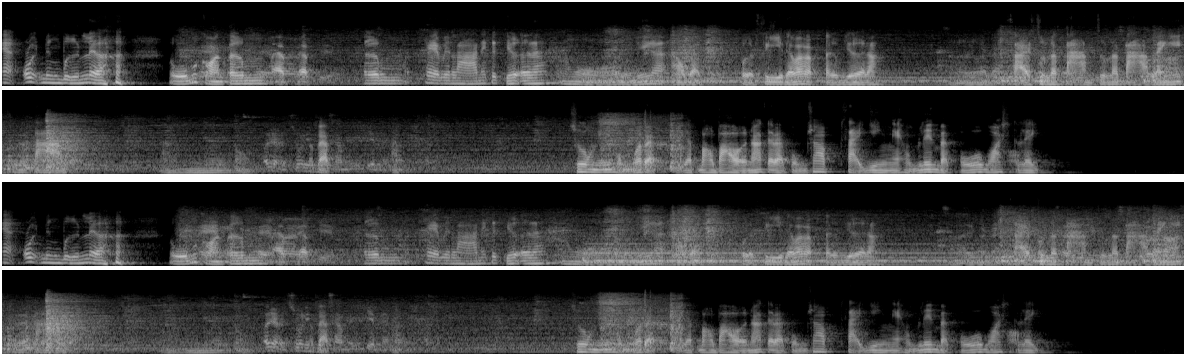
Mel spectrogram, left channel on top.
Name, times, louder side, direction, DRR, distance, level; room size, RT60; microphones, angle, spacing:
voice 1, 0.0-3.1 3.6-7.1 7.4-8.8 9.5-12.5 13.4-14.5 15.0-15.1 15.7-15.8 17.5-22.2, left 4 dB, 25° left, 0.3 m, -26 dB
sound 1, 1.7-18.6, right 1 dB, 15° right, 0.8 m, -33 dB
voice 2, 1.8-3.5 9.4-11.0 11.4-12.8 14.4-16.0 21.9-22.0, right 2 dB, 65° right, 1.2 m, -34 dB
sound 2, 5.8-13.9, right 4 dB, 80° right, 0.7 m, -34 dB
10.0 x 8.2 x 6.1 m
head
